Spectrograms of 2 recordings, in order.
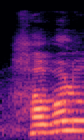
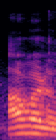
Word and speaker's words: ಅವಳು: ಈಗ ನಮ್ಮಲ್ಲೂ ಕೂಡ ಕನ್ನಡದಲ್ಲಿ ಹಕಾರ ಅಕಾರ ಹವಳು ಅಂತ ಹೇಳಲ್ಲ ಅವಳು ಅಂತ ಹೇಳಬೇಕು ಹಾಗೆ ಹಡಗು ಅಂತ ಹೇಳಬೇಕು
